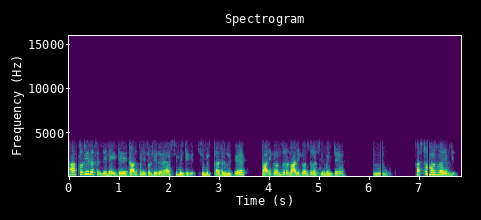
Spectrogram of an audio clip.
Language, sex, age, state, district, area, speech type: Tamil, male, 18-30, Tamil Nadu, Tiruvannamalai, rural, conversation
